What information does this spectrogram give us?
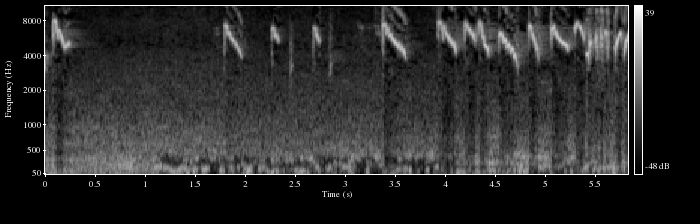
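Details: White-eye singing 'nembak', played as a lure for fast singing: one high falling note, a pause, scattered short whistles, then a quickening chain of steeply descending high notes.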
